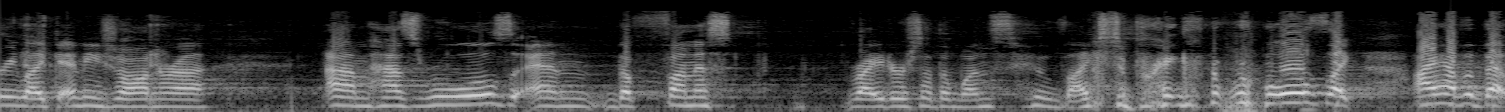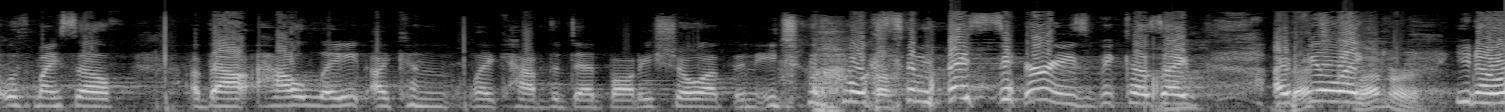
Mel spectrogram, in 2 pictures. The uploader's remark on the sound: Live from Westercon 67 and Fantasy Con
